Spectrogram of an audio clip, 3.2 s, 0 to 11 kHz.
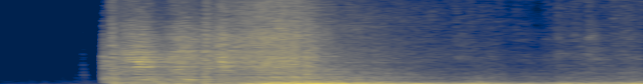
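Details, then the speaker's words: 1987 Ford Mustang SSP, sat a year and a half, new distributor cap and starter solenoid: engine catches with a rough burst, runs unevenly, sags and dies within seconds; starts then stalls, owner suspects out of fuel, later power cuts point to wiring. "how about that well started for a second hmm might be out of fuel at least it starts we know that much now"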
